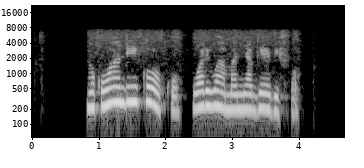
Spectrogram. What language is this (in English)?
Ganda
